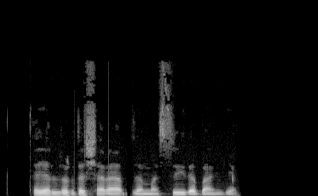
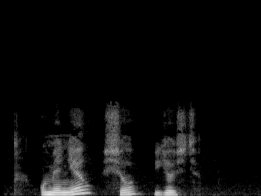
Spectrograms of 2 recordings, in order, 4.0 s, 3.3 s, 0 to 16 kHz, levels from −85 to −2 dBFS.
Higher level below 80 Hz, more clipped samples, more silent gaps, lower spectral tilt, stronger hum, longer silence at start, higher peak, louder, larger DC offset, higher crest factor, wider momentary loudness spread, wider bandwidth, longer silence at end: about the same, -66 dBFS vs -66 dBFS; neither; neither; second, -6 dB/octave vs -8.5 dB/octave; neither; about the same, 0.4 s vs 0.5 s; about the same, -8 dBFS vs -8 dBFS; about the same, -23 LUFS vs -22 LUFS; neither; about the same, 16 dB vs 16 dB; second, 10 LU vs 13 LU; first, 11.5 kHz vs 7.2 kHz; about the same, 1.05 s vs 0.95 s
